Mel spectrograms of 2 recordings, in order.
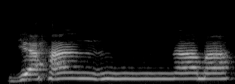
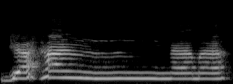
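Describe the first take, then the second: First: The n is held long with a nasal hum. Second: The n is held long with a nasal hum.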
